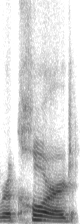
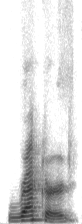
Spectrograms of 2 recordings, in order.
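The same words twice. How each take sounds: First: The stress is on the second syllable. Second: The stress is on the first syllable. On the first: It is a verb, the act of recording. "the word stress is in a different place" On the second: It is a noun, a stored recording. "it's pronounced with the the stress in the first position, the first syllable"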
